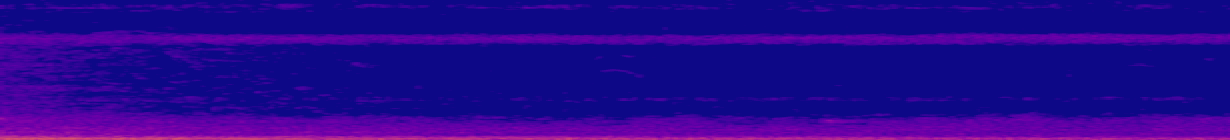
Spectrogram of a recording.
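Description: Wind rumbling on the microphone and slowly dying away, leaving a faint outdoor background with a thin, steady high-pitched tone.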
